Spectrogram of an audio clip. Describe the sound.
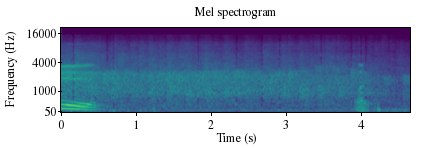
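A crowd claps hands in a steady, dense wash of applause that holds at an even level for several seconds, with a brief voice at the start and another near the end.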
